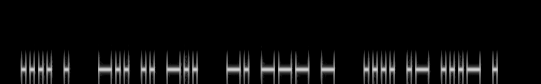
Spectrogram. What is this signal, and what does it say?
Morse code, heard as a keyed tone, about 28 wpm, 700 Hz. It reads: HE DID NOT HAVE
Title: Sets of 4 Words 28wpm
